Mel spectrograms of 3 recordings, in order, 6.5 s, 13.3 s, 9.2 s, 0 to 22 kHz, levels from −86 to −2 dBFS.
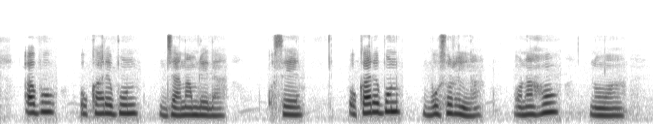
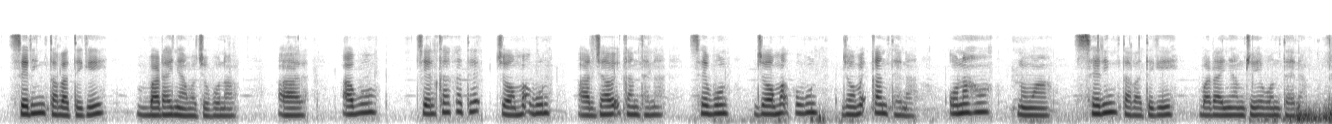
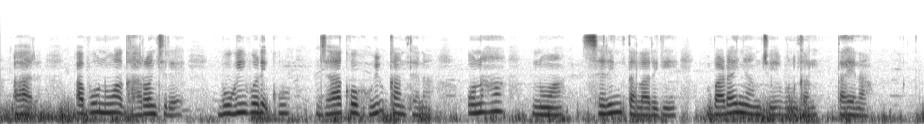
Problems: background sounds at intervals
